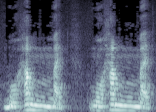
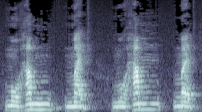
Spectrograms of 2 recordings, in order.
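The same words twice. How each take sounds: First: "Muhammad" slowly, joined up with a held double M; slow, connected "Muhammad", M held double; doubled M, joined. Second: "Muhammad" slowly broken into Muham, then mad; M's separated. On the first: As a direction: hum through the middle M of "Muhammad" without a break. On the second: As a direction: pause between the two M's of "Muhammad". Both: Shown as a demonstration. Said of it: "pronounce it as if it is separate".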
